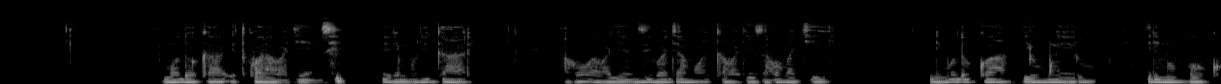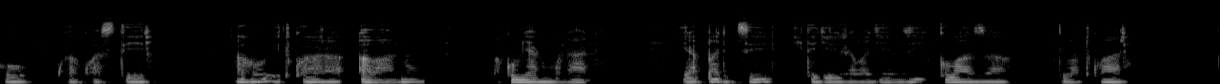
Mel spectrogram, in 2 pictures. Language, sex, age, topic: Kinyarwanda, male, 18-24, government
